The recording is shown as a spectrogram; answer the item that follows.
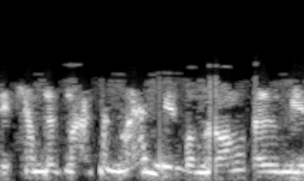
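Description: Only speech: a single voice reading news narration continuously. It sounds thin and radio-like, with no top end.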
